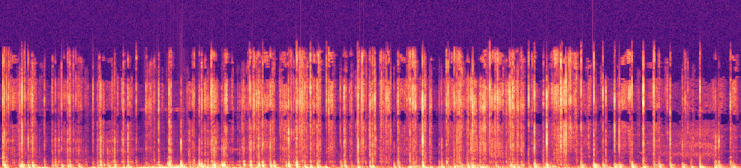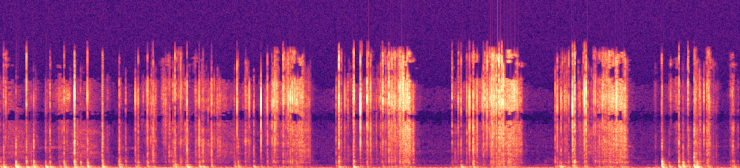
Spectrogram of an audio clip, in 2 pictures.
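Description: Long blue nails scratch and tap across large, solid, mossy, weathered wooden dock boards, producing a dense, irregular patter of dull, low, woody knocks and rasps. The sound is loudest and fullest in the first two seconds, then thins into sparser, quieter taps and scrapes with brief gaps toward the end.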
